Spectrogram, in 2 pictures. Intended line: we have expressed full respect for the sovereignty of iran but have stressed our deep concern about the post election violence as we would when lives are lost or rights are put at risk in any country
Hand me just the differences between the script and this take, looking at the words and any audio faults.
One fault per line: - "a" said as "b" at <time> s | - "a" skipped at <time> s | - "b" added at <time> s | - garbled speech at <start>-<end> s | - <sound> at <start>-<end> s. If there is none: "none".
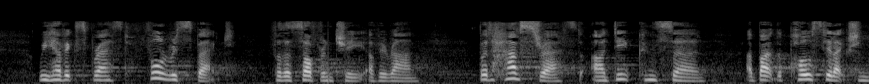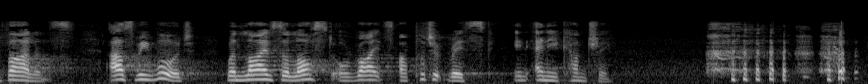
- laugh at 15.7-17.3 s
